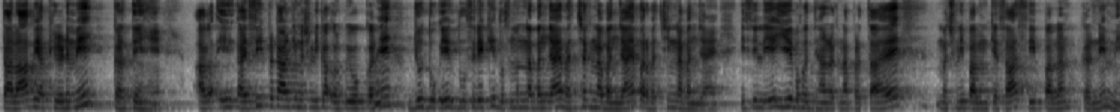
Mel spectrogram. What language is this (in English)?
Hindi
